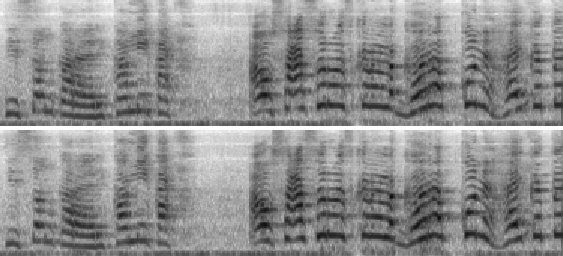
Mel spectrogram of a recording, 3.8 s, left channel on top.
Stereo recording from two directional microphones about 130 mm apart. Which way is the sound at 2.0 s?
30° right (ahead or behind).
